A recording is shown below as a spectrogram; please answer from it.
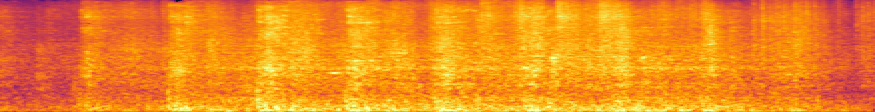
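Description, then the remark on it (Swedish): A train rolls past on the rails after midnight, a loud steady rumble with rhythmic clickety-clack beats from the wheels over the joints, with no voices. “Tåget kom förbi först efter midnatt”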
